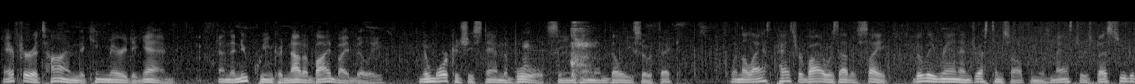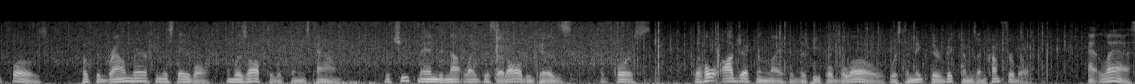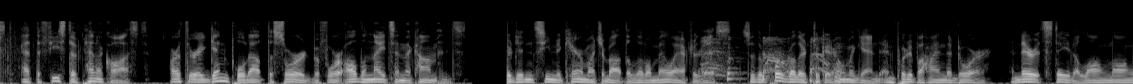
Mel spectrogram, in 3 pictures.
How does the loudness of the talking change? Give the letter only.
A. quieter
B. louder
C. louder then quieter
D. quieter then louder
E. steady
E.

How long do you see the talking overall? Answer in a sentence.
You can hear the talking for 34 seconds altogether.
